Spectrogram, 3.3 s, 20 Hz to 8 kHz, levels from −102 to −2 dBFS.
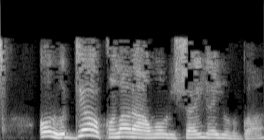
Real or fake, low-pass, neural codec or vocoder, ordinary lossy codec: fake; 7.2 kHz; codec, 16 kHz, 1.1 kbps, Voila-Tokenizer; MP3, 24 kbps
